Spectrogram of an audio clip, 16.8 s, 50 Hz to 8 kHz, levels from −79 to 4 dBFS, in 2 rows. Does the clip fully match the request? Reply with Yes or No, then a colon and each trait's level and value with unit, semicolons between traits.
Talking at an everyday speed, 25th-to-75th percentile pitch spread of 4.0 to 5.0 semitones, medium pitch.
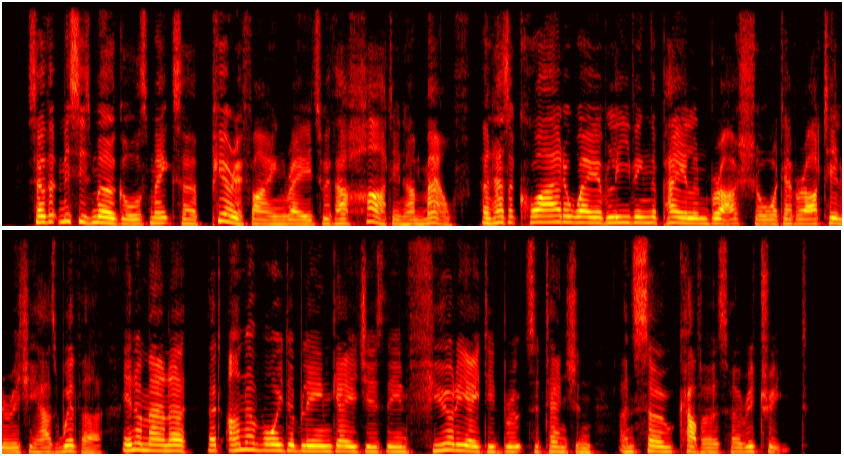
Yes: average, 170 wpm; average, 4.3 semitones; medium, 175 Hz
